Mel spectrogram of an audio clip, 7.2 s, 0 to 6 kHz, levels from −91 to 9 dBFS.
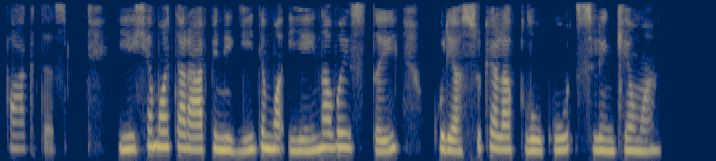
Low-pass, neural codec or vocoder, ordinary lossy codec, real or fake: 5.4 kHz; none; MP3, 48 kbps; real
